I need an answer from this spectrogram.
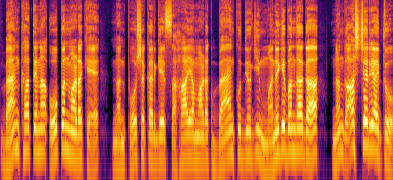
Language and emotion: Kannada, surprised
